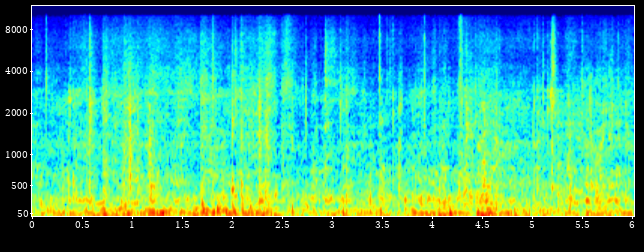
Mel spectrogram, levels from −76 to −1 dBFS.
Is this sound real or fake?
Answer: fake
